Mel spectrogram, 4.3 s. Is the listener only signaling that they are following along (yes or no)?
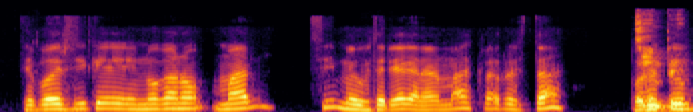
yes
